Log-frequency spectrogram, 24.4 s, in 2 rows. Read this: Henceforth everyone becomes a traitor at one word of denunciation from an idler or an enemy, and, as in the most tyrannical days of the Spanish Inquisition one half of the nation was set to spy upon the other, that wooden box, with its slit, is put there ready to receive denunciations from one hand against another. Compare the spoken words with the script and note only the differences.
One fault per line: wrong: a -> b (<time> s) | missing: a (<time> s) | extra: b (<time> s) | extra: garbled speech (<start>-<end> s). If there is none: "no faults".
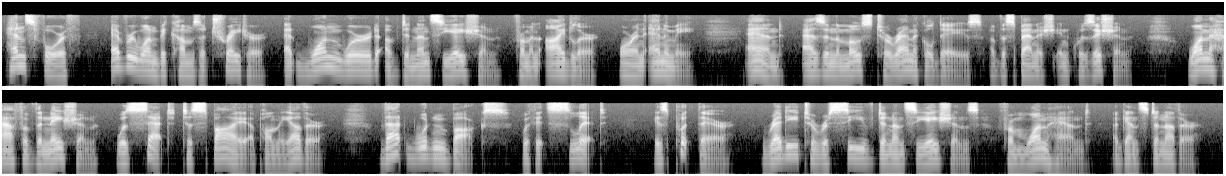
no faults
